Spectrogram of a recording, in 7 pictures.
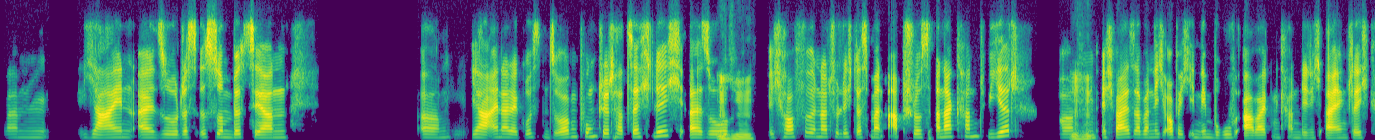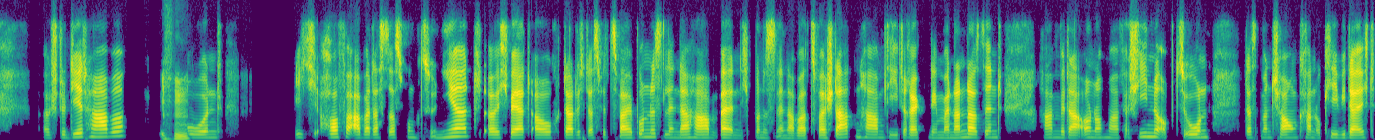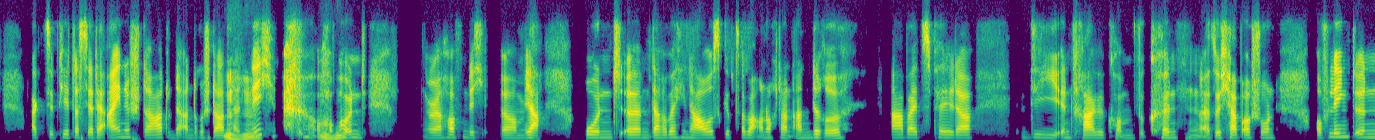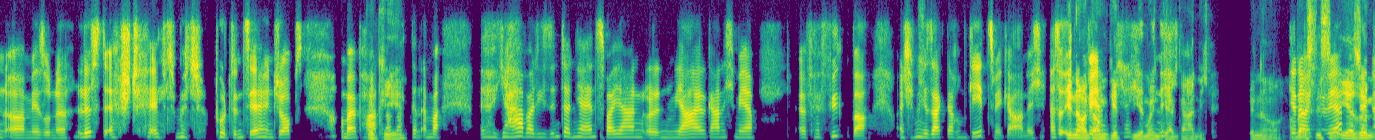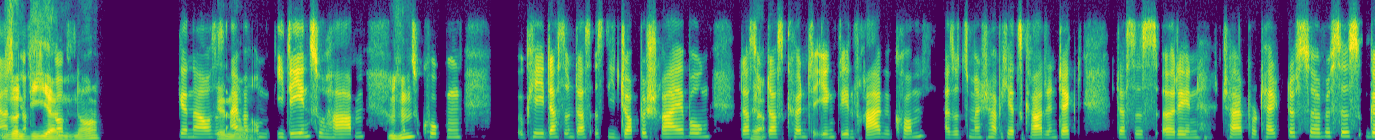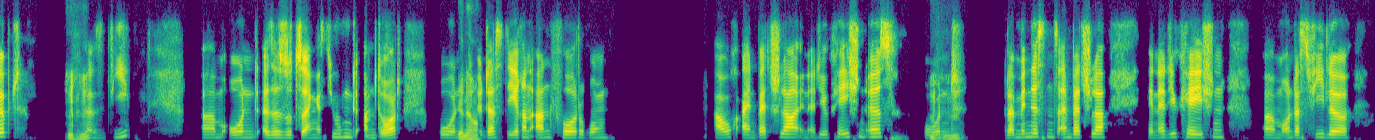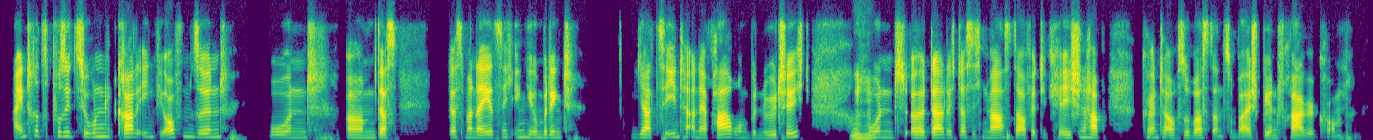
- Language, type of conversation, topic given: German, podcast, Wie hast du die Entscheidung finanziell abgesichert?
- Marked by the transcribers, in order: other background noise; chuckle; laughing while speaking: "Liste erstellt"; laughing while speaking: "ja jetzt nicht"; in English: "Child-Protective-Services"; in English: "Education"; in English: "Education"; in English: "Master of Education"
